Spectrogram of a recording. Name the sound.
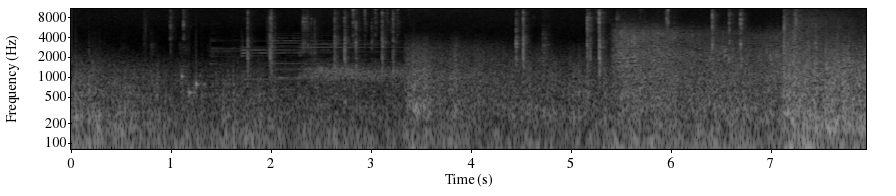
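flash storm in the video game RimWorld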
